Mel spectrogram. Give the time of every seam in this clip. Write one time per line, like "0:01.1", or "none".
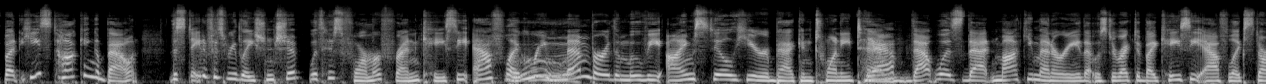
none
